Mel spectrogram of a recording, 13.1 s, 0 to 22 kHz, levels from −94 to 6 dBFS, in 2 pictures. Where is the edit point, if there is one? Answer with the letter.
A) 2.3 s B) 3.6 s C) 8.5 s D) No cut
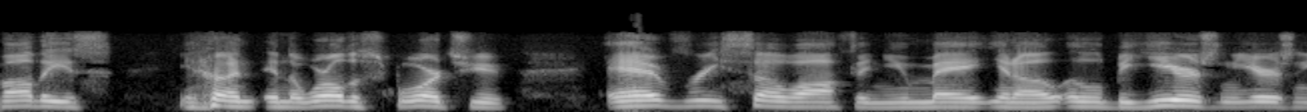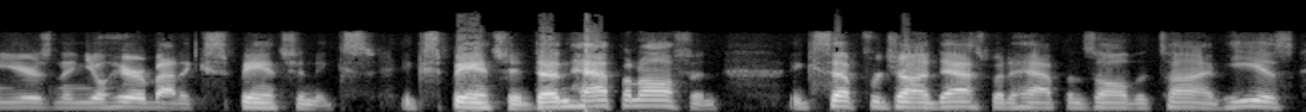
C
